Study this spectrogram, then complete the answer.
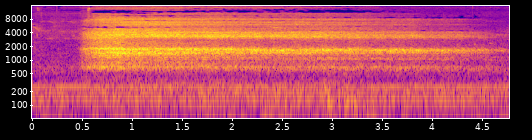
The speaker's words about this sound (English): Let's take a final deep breath in, very slow.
